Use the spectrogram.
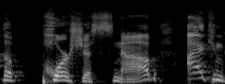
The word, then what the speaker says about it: Porsche: short of the stereotypical Porsche snob right he is always this is the guy that will correct the Layman when he pronounces it Porsche oh no no it's Porsche you know yeah yep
